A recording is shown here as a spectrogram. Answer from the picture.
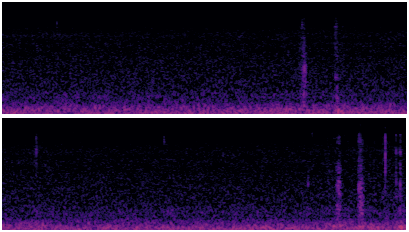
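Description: Near silence: faint outdoor hush with a low hum, broken by a few faint, brief high ticks about three seconds in and again near the end.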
